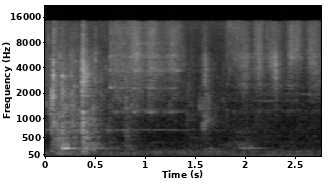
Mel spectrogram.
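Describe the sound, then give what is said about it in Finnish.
Dishes being washed by hand: clinks of plates and cutlery, a sharp clatter near the start, over a soft wash of running water. Fairly quiet, with no talking. “Keskity täysillä kehosi liikkeisiin tiskaamisen aikana.”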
